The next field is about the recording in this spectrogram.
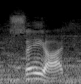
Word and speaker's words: Seat: If you look at it, looks like the name of it is Seat, but in Spanish, it's pronounced Seat, and that's because it's a Spanish company.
